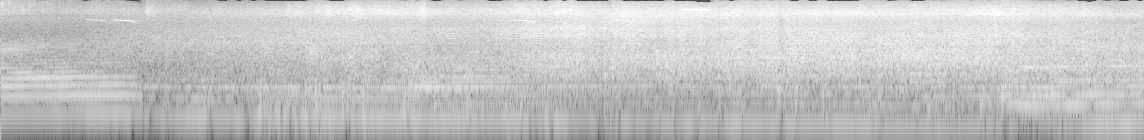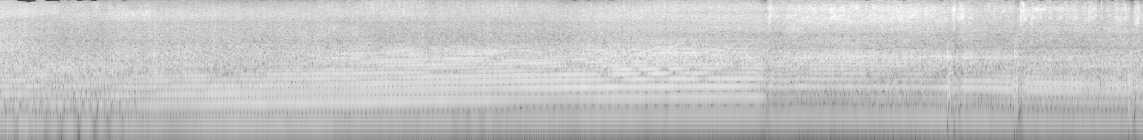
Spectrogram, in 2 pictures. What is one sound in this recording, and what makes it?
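Another rally car engine roars past, climbing in pitch as it accelerates.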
